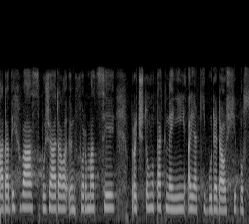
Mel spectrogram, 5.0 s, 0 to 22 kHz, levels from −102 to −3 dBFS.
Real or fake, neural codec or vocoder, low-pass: fake; codec, 16 kHz, 8 kbps, FunCodec, trained on LibriTTS, 25 frames a second; 7.2 kHz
